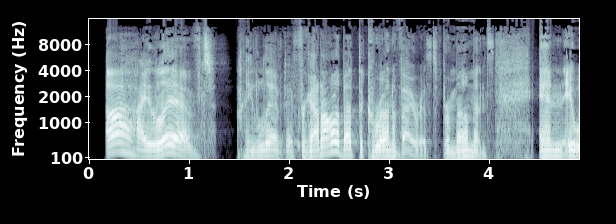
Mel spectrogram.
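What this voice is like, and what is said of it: Usual voice. Nothing is said of it.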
